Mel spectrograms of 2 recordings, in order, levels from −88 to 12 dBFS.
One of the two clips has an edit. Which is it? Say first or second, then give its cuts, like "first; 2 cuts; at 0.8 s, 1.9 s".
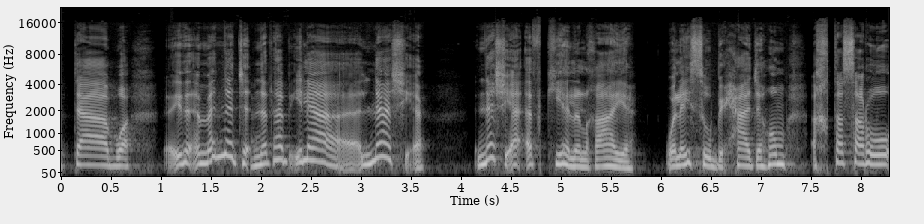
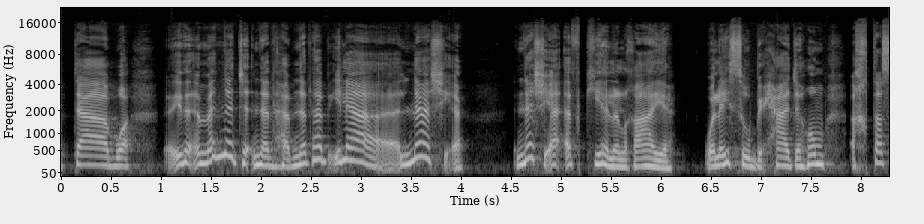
first; 1 cut; at 1.9 s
